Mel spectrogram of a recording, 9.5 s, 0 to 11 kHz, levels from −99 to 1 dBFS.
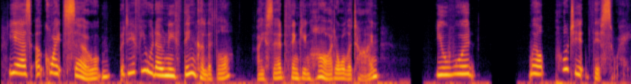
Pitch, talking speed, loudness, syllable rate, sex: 220 Hz, 150 wpm, -18 LUFS, 4.4 syllables/s, female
